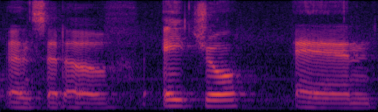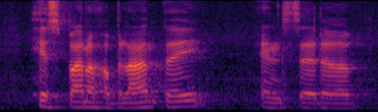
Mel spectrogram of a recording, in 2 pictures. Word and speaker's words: hecho: also with ages two i keep forgetting that the h is silent in spanish so i keep saying things like hecho instead of acho and hispano hablante instead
